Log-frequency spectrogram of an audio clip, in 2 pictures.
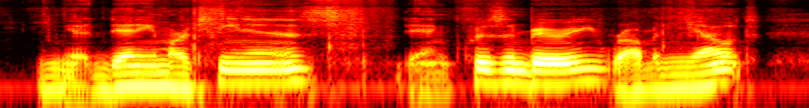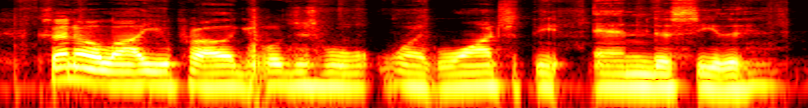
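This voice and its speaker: A quiet man with a fairly low pitch and a dark, mellow tone speaks at a moderate pace. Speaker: sports card collector YouTuber. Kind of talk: casual box-break commentary. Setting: at home at night, family sleeping. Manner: quiet, subdued; dull, stumbling on names.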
